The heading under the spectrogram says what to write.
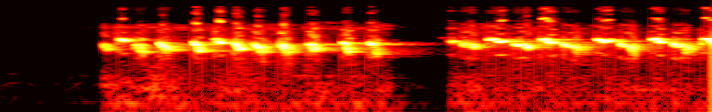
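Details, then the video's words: Female sooty-headed bulbul calling males in the morning; two rapid bursts of lively chattering notes, rising and falling, each lasting over a second. "suara panggilan pagi bikin emosi , semua burung trucuk terpancing ikut bunyi gacor dan ropel panjang"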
